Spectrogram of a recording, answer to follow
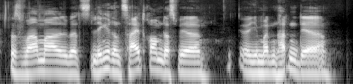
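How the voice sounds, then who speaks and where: Dark and mellow in tone, a man talks at a medium pitch. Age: 40s. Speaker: municipal green spaces manager. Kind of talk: interview.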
